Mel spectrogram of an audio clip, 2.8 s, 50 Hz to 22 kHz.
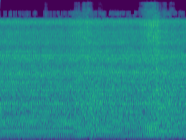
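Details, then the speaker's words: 50cc Chinese two-stroke scooter idling smoothly after performance clutch install (100 rpm clutch spring, 1500 rpm contra spring), idle being raised to reduce throttle play: steady even buzz, no hunting or misses; normal idle. "so I have a lot of play before I actually take off so I'm going to remove some of that by raising my idle"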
